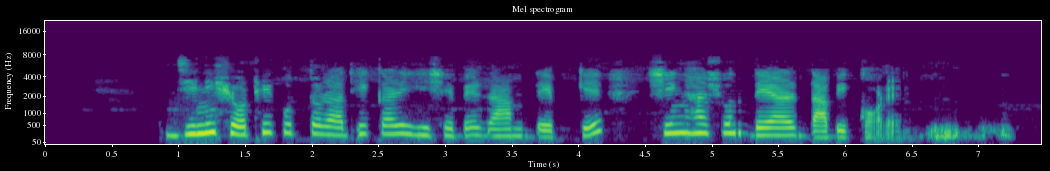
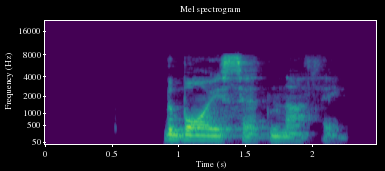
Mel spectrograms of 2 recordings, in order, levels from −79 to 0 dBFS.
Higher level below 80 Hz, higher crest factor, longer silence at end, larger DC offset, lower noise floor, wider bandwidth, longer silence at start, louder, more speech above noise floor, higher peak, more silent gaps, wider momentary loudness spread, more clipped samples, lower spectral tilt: about the same, -64 dBFS vs -68 dBFS; about the same, 18 dB vs 22 dB; about the same, 0.2 s vs 0.3 s; neither; second, -65 dBFS vs -75 dBFS; second, 7.4 kHz vs 8.4 kHz; about the same, 0.9 s vs 0.9 s; first, -18 LUFS vs -25 LUFS; about the same, 47 dB vs 49 dB; first, -2 dBFS vs -6 dBFS; neither; second, 14 LU vs 17 LU; neither; first, -5.5 dB/octave vs -3.5 dB/octave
